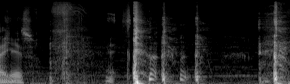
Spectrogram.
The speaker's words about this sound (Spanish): Perdón, sigo con tos.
